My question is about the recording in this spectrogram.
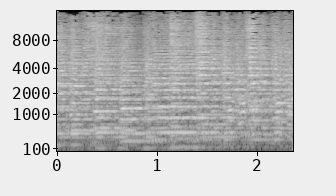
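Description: Instrumental background music: held, pitched notes at an even loudness, changing from one note to the next.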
